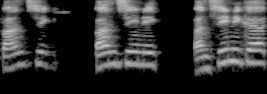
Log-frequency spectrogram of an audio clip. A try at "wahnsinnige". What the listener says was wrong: Wahnsinniger. You make the A longer because there's an H after it.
